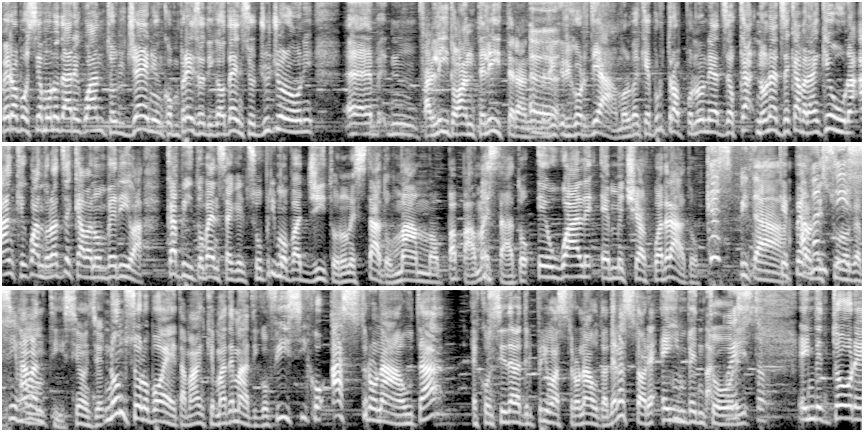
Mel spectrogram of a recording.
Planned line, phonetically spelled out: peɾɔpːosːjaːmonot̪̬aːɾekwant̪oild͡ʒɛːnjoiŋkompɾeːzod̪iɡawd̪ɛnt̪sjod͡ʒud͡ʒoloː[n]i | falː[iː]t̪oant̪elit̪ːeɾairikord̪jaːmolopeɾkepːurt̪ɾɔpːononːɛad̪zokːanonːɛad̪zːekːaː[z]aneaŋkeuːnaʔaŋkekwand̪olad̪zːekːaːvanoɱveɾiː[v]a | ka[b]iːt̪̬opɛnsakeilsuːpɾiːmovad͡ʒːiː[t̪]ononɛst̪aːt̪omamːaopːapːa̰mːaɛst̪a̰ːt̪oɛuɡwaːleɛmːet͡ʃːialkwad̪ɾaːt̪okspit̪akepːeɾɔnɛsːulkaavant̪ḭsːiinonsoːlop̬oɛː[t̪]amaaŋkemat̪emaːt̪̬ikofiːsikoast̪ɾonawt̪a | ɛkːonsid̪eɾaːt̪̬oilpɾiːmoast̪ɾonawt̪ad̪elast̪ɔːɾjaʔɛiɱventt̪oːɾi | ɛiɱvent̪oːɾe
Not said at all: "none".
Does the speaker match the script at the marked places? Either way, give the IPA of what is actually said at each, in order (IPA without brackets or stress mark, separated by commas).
n, iː, v, v, p, t̪, t̪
